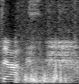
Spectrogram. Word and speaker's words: DUKW: It really does come from a military governmental acronym, DUKW, duck with a silent wah.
